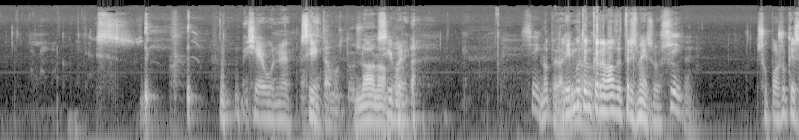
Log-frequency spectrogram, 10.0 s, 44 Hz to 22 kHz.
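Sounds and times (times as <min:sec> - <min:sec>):
person coughing: 0:01.8 - 0:02.6
speech: 0:03.1 - 0:05.3, 0:06.6 - 0:08.8, 0:09.5 - 0:09.9.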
